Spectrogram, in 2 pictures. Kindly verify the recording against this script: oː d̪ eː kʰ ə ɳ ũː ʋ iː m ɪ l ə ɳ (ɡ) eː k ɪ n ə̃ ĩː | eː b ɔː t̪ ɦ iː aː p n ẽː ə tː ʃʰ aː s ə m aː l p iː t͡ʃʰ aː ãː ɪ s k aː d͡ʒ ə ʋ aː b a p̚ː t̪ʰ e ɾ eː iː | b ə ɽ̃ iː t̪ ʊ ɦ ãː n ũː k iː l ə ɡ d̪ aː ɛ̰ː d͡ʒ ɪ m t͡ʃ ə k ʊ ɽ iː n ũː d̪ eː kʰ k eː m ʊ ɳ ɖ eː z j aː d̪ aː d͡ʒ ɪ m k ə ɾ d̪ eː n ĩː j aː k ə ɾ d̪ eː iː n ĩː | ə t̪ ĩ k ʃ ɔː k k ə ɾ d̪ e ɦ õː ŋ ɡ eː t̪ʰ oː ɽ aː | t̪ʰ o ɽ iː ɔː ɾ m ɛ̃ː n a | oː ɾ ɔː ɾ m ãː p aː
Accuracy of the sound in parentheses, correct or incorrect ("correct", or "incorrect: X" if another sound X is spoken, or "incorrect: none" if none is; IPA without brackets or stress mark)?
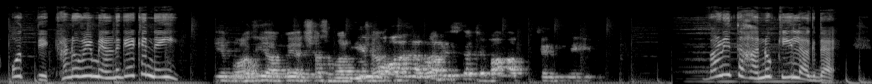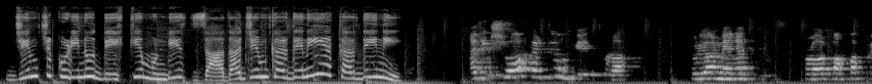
correct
